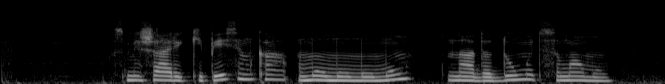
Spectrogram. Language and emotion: Russian, neutral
